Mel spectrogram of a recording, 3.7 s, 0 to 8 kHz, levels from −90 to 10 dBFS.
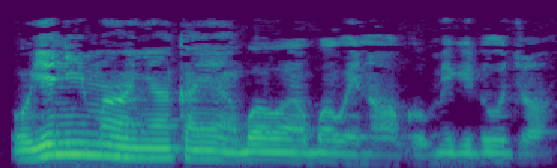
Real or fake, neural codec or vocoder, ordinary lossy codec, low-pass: real; none; MP3, 24 kbps; 7.2 kHz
